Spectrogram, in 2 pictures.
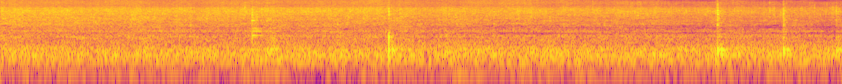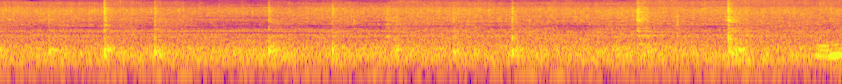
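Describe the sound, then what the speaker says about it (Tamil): Onions and green chilies sautéing in a hot pan give a loud, steady sizzle with occasional sharp spatula taps and scrapes, close and continuous with no talk. "வெங்காயம் பச்சை மிளகா போட்டாச்சு போட்டு கொஞ்சம் வதங்க விடலாம்"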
